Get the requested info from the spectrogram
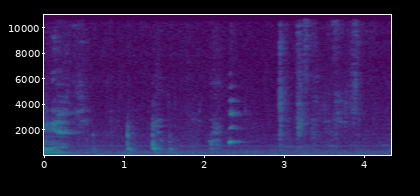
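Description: A dry-erase marker squeaking in a few short strokes on a whiteboard, each lasting well under half a second, after a brief voiced sound right at the start.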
